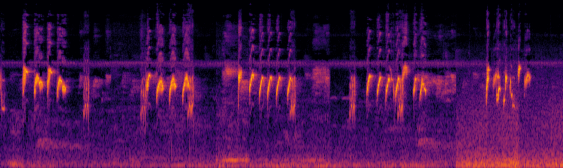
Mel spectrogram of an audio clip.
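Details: Female red-whiskered bulbul song meant to excite males and set them singing: five rapid phrases of four to six cheerful chirped notes, about two seconds apart, with a faint constant high tone and some background rumble near the end.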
